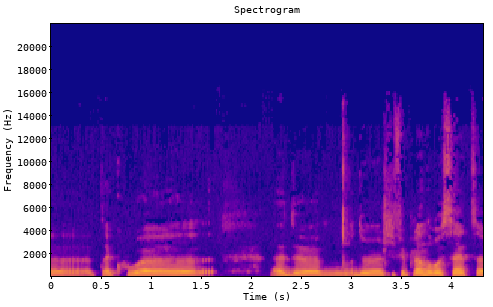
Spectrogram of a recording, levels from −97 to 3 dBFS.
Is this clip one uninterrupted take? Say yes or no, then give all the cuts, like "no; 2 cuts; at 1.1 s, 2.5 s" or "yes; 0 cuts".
no; 1 cut; at 3.3 s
